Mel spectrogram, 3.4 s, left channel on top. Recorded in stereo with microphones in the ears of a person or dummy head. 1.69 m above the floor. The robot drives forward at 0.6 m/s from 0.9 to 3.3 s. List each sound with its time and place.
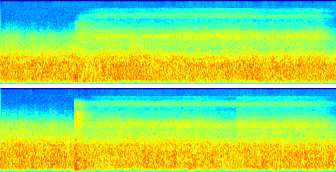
0.7 s a snare drum: 70° right (ahead or behind), 0.7 m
